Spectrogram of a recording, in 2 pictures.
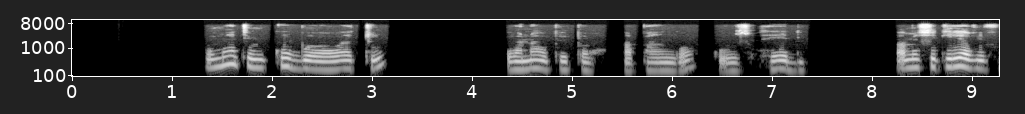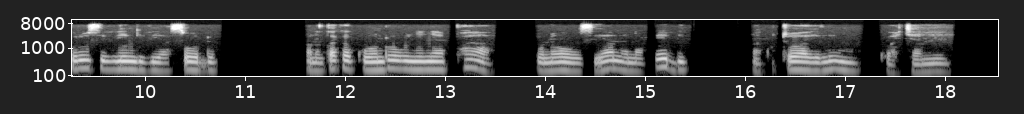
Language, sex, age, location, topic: Swahili, female, 25-35, Kisumu, health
